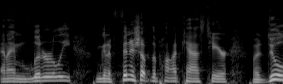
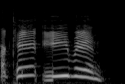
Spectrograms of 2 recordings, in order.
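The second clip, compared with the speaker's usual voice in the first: put-on very high, bad kid voice. Showing what the kids say: terrible kid impression. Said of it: "That's a terrible kid impression".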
